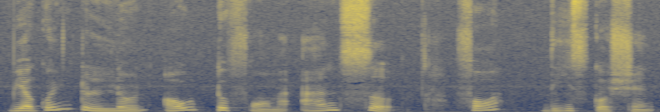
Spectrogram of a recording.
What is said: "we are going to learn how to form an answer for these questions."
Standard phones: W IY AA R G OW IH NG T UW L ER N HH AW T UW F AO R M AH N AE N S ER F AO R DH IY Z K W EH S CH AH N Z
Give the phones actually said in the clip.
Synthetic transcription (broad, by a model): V IY AA R G OW IH NG T UW L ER N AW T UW F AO M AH AE N S ER F AO R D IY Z K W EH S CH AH N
